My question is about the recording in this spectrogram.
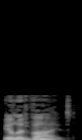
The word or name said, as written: ill-advised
